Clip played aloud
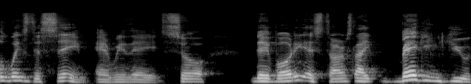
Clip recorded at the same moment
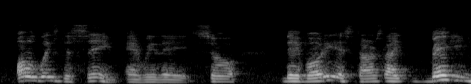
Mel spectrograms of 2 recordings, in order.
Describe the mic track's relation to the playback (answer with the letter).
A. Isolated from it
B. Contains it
B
